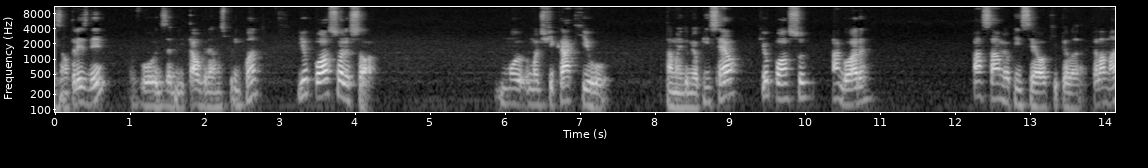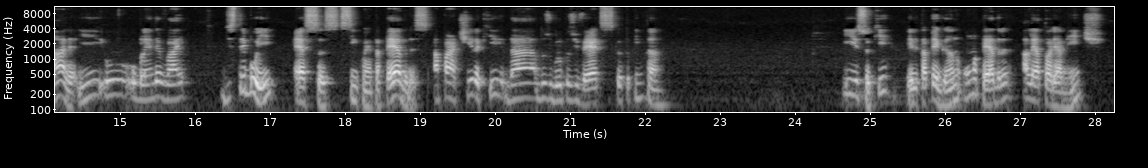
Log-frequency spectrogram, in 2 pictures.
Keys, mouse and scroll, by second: 1.5 click, 4.8 f, 7.3 click, 7.7 click, 8.5 click, 9.5 click, 10.4 click, 11.1 click, 12.0 click, 12.8 click, 13.5 click, 14.4 click, 15.7 click, 16.2 click, 17.2 click, 18.0 click, 18.8 click, 19.5 click, 20.6-25.4 drag, 26.0 click, 27.5-28.2 drag.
